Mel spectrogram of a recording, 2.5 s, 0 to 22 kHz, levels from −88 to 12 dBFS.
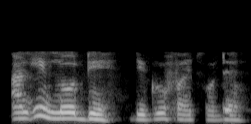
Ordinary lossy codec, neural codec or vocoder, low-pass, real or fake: AAC, 16 kbps; autoencoder, 48 kHz, 128 numbers a frame, DAC-VAE, trained on Japanese speech; 7.2 kHz; fake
